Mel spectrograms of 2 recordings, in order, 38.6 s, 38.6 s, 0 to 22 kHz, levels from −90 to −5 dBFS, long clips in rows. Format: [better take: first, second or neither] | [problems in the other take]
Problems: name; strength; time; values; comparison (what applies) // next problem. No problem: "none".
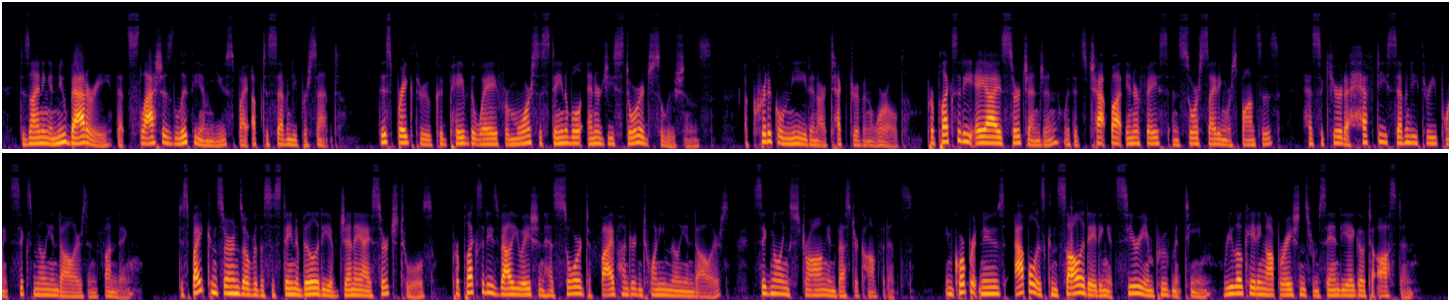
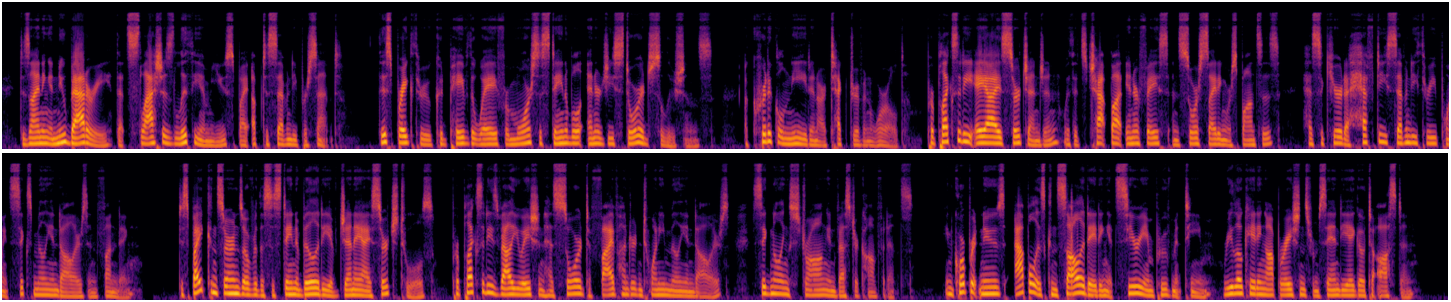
second | muffled; very; fading above 2.5 kHz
